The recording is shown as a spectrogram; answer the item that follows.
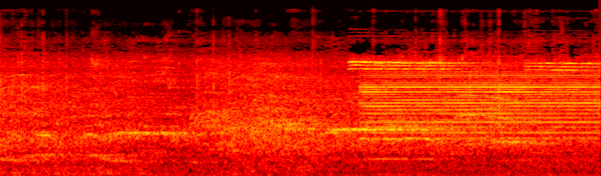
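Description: Gym crowd noise with a basketball being dribbled. About three and a half seconds in, a scoreboard horn sounds loud and steady for about two and a half seconds, stopping play.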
